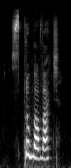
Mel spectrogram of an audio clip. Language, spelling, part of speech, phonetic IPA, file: Polish, spróbować, verb, [spruˈbɔvat͡ɕ], Pl-spróbować.ogg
